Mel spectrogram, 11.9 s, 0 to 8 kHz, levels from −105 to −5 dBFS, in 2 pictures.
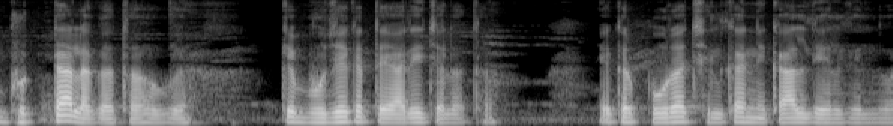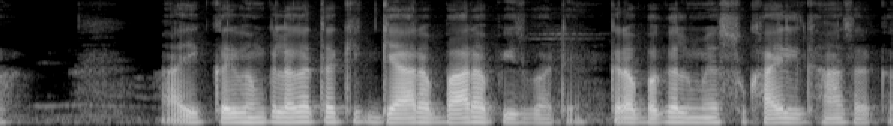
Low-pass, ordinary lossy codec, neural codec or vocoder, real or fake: none; none; none; real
